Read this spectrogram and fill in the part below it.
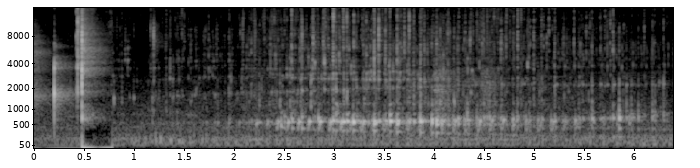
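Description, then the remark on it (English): A sharp crack of a can of Guinness being opened, then a steady stream of the beer pouring and gurgling into a glass for a few seconds, clear, with no talking. “let's crack open a Guinness.”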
